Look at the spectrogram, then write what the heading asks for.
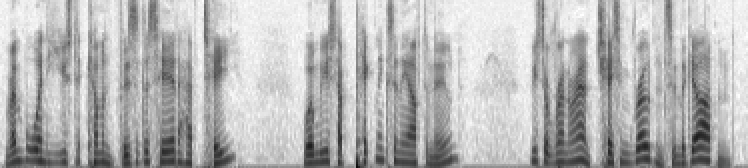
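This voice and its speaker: A man's voice: fairly high pitch, fast talker, no echo, pitched above the performer's own voice, lightly acted. A man voicing a brash, sweary, dramatic sixteen-year-old girl in a visual novel, complaining emphatically. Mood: indignant, blunt.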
